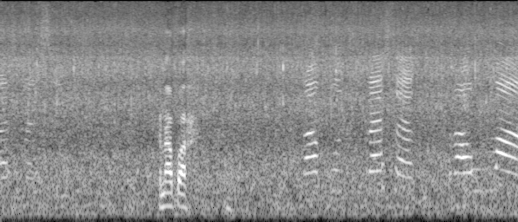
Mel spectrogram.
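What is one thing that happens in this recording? A stream babbles and rushes over rocks outdoors.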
